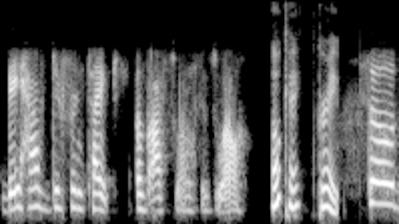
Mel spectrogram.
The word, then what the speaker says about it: aswang: Is it aswang?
